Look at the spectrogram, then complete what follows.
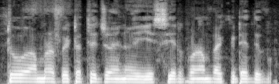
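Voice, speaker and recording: A man's voice: mid-range voice, monotone, fast talker, a little mellow, no room sound. A man presenting a screen tutorial step by step, linking each instruction to the last in a repetitive way.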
